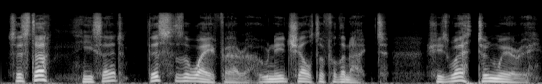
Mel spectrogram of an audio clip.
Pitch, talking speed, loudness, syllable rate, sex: 125 Hz, 200 wpm, -18 LUFS, 5.3 syllables/s, male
